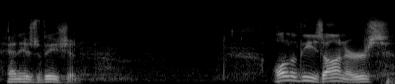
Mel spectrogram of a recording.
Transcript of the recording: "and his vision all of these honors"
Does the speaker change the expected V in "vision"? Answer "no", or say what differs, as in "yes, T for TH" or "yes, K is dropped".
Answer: no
